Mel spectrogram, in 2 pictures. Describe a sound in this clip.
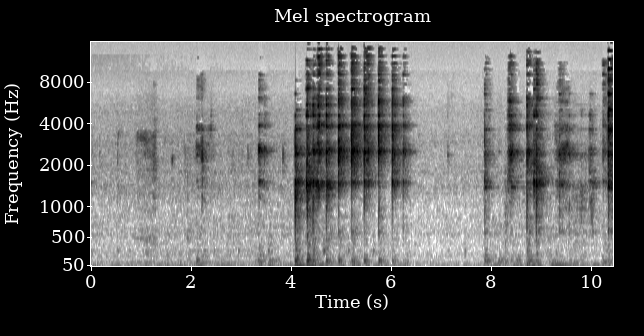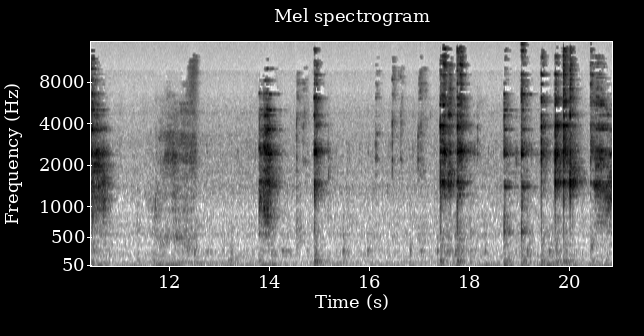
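Cutlery scrapes and clinks against a plate close by.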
